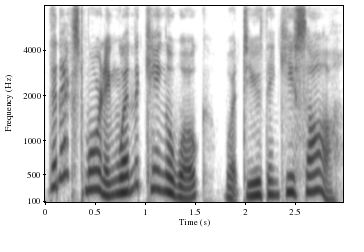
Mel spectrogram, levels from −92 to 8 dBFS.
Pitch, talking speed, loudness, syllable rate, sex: 225 Hz, 260 wpm, -19 LUFS, 5.9 syllables/s, female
